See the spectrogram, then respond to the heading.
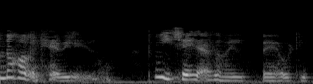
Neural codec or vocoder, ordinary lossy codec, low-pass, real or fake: codec, 16 kHz, 1 kbps, FunCodec, trained on LibriTTS, 50 frames a second; MP3, 24 kbps; 7.2 kHz; fake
